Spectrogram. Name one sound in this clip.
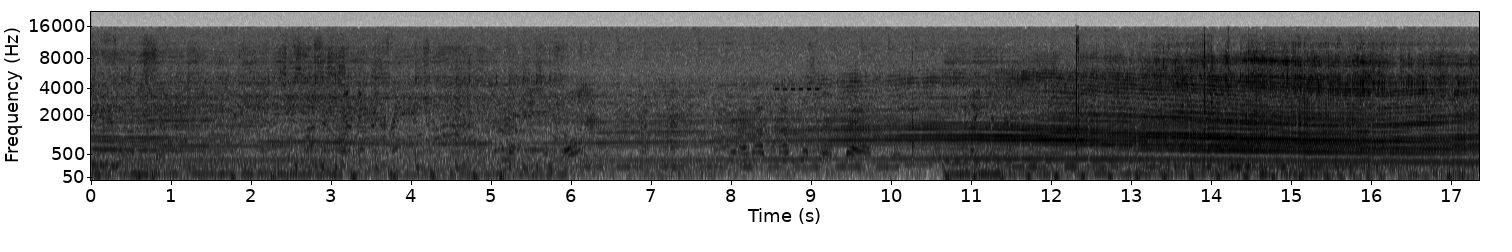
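A small model plane engine buzzes steadily overhead, its pitch slowly shifting as it flies.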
